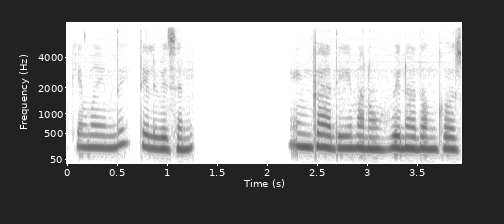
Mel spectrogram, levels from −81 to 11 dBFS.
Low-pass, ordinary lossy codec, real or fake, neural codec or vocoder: 7.2 kHz; none; real; none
